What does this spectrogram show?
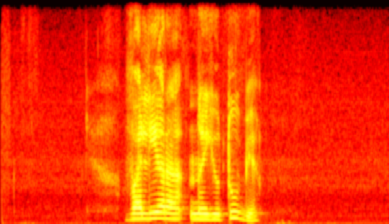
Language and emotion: Russian, neutral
